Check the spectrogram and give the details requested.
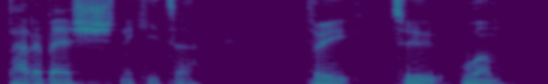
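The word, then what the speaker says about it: Parabéns: Parabesh. Okay, we're going to say Parabesh.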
